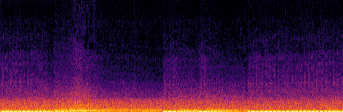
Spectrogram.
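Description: A heavy truck engine rumbles and throbs as the truck drives along.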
